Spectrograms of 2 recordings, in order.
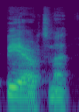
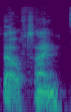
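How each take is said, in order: First: It is said the more Celtic, Gaelic-sounding way. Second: It is said the common anglicized English way. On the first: This is the more traditional Celtic form. "It's now being claimed to be more Celtic as Bealtaine" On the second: This is how most people say it. "everyone says Beltane. That's fine"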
